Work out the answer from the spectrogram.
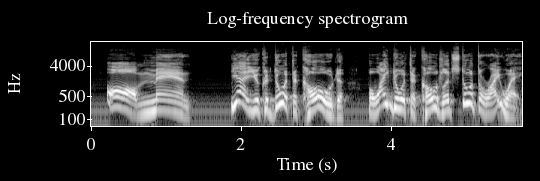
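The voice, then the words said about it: Imitates another person's voice. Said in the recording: “my Holmes on Homes impression”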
